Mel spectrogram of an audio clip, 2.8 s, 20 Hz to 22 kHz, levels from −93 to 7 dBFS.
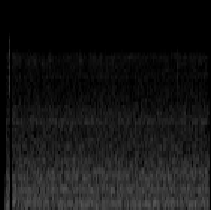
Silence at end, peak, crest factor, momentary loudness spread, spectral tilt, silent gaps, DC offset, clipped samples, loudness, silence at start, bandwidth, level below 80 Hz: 0 s; -32 dBFS; 32 dB; 2 LU; -4 dB/octave; none; under 0.1%; under 0.1%; -62 LUFS; 0.05 s; 11 kHz; -82 dBFS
